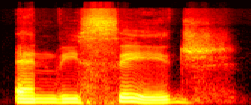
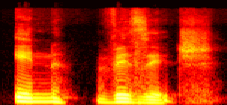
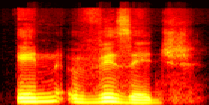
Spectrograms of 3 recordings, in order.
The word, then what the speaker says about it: envisage: A lot of people will say envage but the correct pronunciation of this word is invisage. You should say viz not vis.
